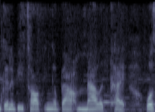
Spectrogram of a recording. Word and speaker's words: malachite: Well, some people say it's pronounced malachite. I mean, that would make sense, but I've also heard people say malachite, so I've been saying malachite. So correct me if I'm pronouncing it wrong.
